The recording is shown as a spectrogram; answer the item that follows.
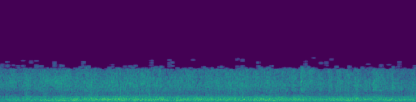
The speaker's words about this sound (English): Oh, that train is going off and leaving us set right here,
